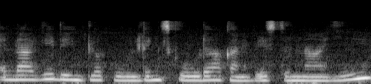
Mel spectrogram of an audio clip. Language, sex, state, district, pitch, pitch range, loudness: Telugu, female, Andhra Pradesh, Krishna, 195 Hz, 180-210 Hz, -14 LUFS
